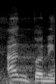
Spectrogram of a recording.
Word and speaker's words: Antonie: Indudablemente, para los holandeses, lo han indicado desde el coche del director deportivo, se pronuncia en holandés Anthony, se escribe Antonie. Así lo pronunciaremos de aquí en adelante. Anthony Van Noppen, mi estimado Orlando, ¿qué estás tomando?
